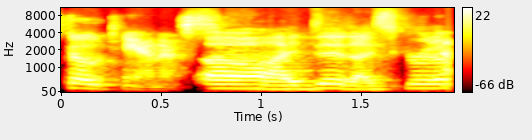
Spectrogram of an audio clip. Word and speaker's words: Schotanus: very excited to introduce our guest today scohantis welcome thank you it's a pleasure to be here and it's skotanus oh i did i screwed up the pronunciation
